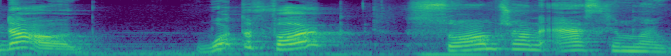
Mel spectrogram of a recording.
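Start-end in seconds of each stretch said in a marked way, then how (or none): 0.0-1.8 loud, rising incredulous outburst; shocked disbelief. Retold or imitated. Friend learns she's still there, loud disbelief. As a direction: blurt it out, pitch shooting up. Reacts to bitch being there.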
